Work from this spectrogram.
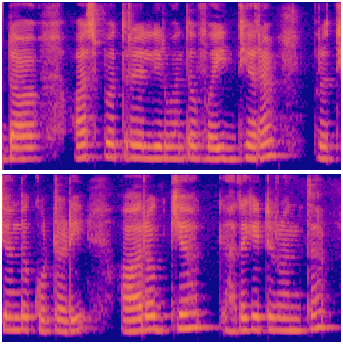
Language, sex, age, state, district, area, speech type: Kannada, female, 18-30, Karnataka, Mandya, rural, spontaneous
